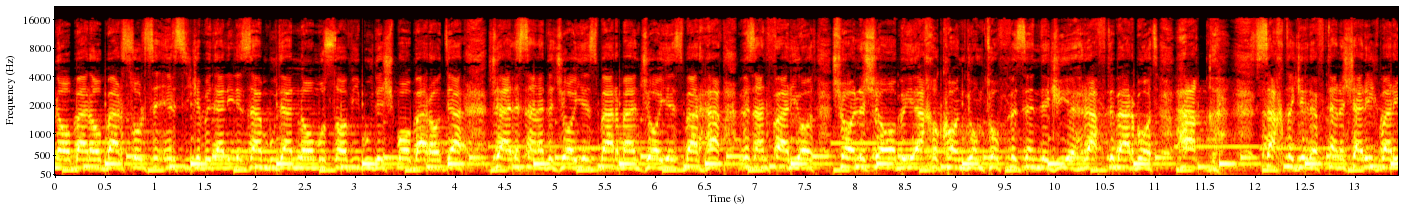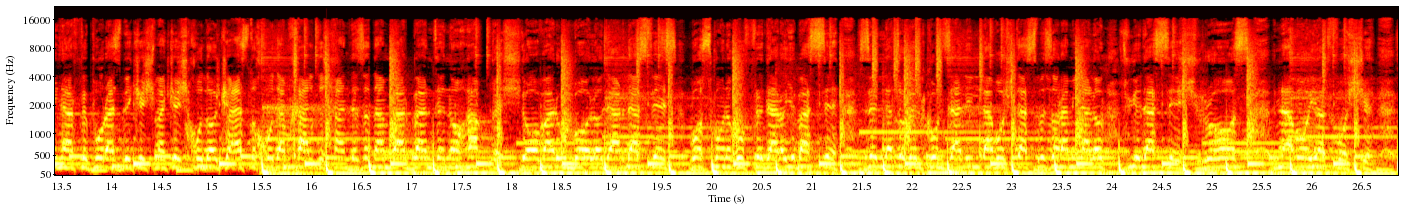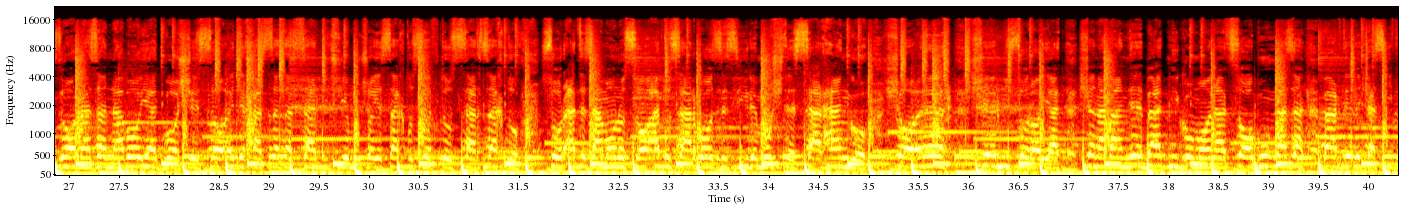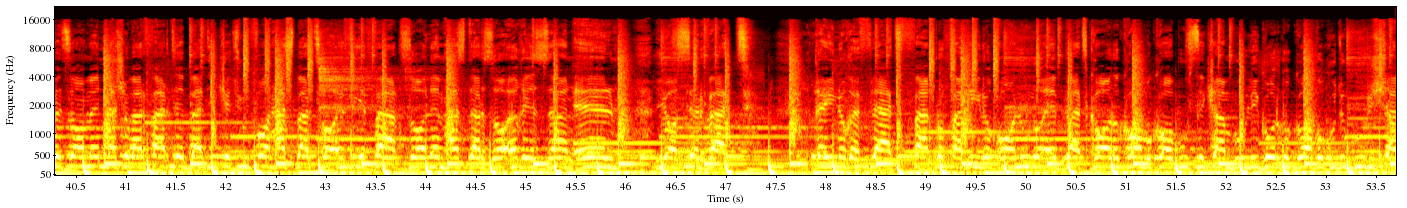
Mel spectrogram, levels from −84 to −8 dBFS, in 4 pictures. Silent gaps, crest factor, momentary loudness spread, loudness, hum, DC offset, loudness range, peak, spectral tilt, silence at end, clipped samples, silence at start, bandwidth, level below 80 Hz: none; 12 dB; 4 LU; -13 LUFS; none; under 0.1%; 2 LU; 0 dBFS; -6 dB/octave; 0 s; under 0.1%; 0 s; 17 kHz; -18 dBFS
